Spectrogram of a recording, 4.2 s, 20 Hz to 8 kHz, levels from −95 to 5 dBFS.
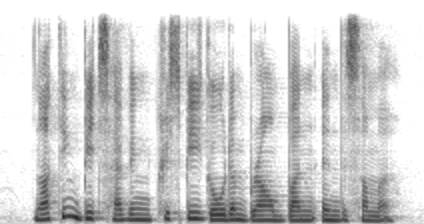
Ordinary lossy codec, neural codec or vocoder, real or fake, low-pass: none; none; real; 7.2 kHz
